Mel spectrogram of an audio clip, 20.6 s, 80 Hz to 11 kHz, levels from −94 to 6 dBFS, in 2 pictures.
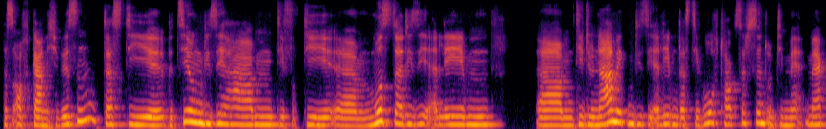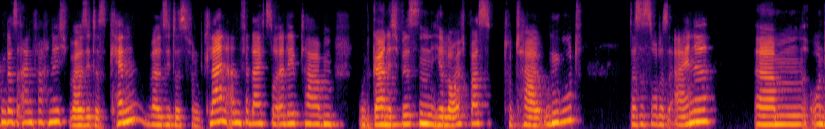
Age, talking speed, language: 30-49, 185 wpm, German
